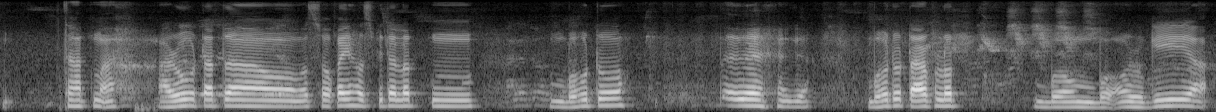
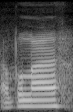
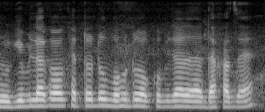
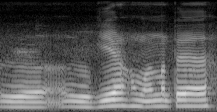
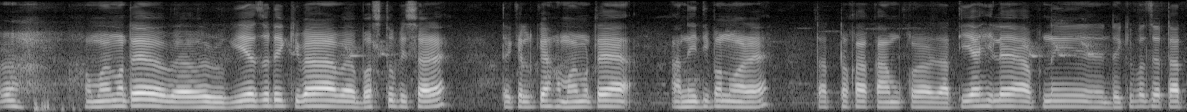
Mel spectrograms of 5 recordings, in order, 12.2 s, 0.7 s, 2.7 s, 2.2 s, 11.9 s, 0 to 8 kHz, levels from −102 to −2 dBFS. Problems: constant background noise, background conversations at intervals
